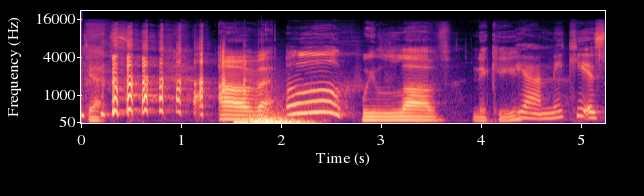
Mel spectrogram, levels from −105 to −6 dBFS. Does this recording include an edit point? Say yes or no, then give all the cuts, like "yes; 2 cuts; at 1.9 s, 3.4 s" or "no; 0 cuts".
yes; 1 cut; at 2.0 s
